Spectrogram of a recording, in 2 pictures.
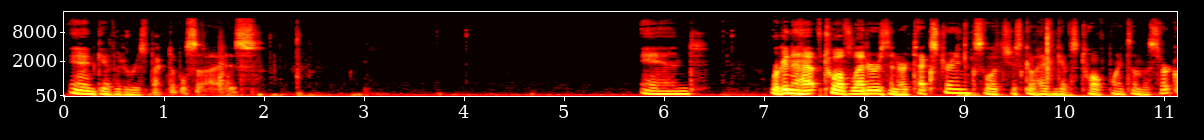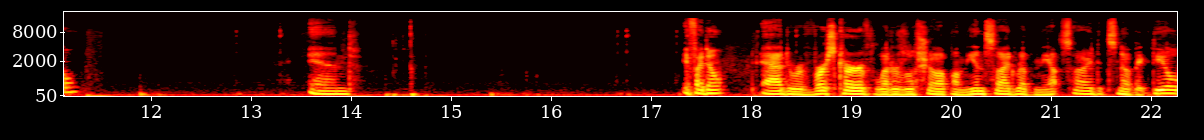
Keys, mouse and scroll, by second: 0.5 click, 3.7 click, 6.5-9.8 drag, 12.8-16.7 drag, 17.2 click, 18.0 click.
